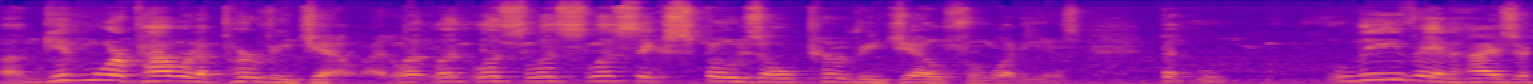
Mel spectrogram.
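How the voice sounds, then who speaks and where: A man talks at a moderate pace, with audible room echo and noticeable background noise. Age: 60s. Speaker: video commentator. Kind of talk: rant. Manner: stammering, repeats words; animated.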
